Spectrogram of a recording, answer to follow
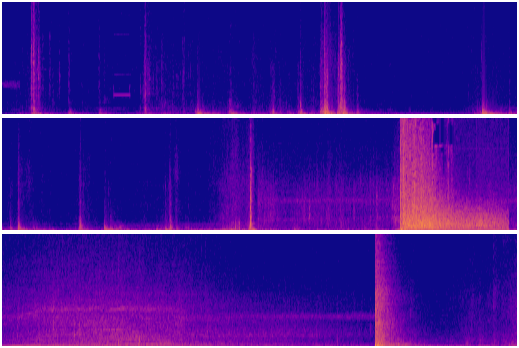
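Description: Scattered knocks and clicks, then a car engine is started. A loud burst about two-thirds of the way through is followed by the engine catching, rising in pitch as it revs, then settling and fading. A sharp, loud thump comes near the end.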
